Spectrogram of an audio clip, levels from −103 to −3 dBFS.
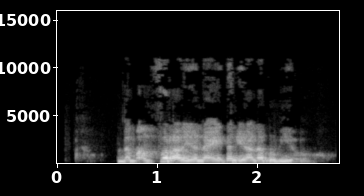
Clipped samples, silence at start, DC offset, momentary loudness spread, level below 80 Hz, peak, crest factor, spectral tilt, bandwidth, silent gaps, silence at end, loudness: under 0.1%; 0.6 s; under 0.1%; 10 LU; -64 dBFS; -8 dBFS; 18 dB; -7 dB/octave; 11 kHz; none; 0.3 s; -24 LUFS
